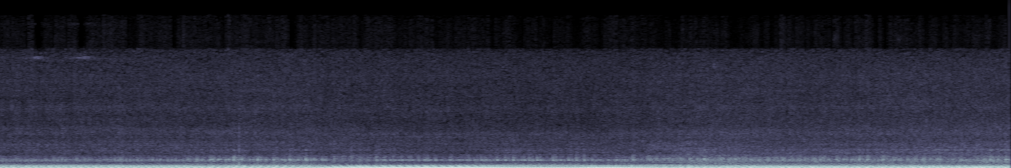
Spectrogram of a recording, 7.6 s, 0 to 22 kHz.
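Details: Nissan with aftermarket exhaust, P0300 random/multiple misfire code since new NGK plugs, ENA coil packs, valve covers, PCV hoses and battery were fitted, throttle body and MAF cleaned: rough uneven running, throttle blips at 1,000 rpm, then stumbles and stalls; cause unknown.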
